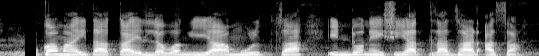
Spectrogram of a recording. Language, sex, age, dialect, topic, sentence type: Marathi, female, 46-50, Southern Konkan, agriculture, statement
